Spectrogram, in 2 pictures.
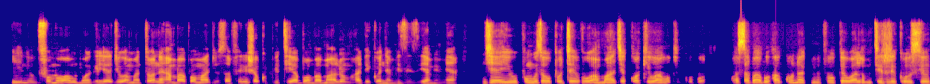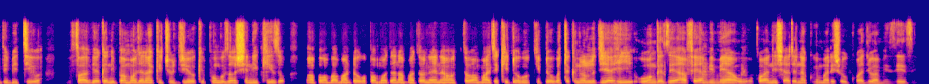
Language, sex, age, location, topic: Swahili, male, 25-35, Nairobi, agriculture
